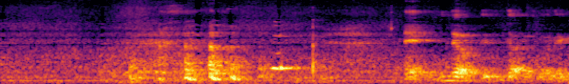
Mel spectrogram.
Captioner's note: laughing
